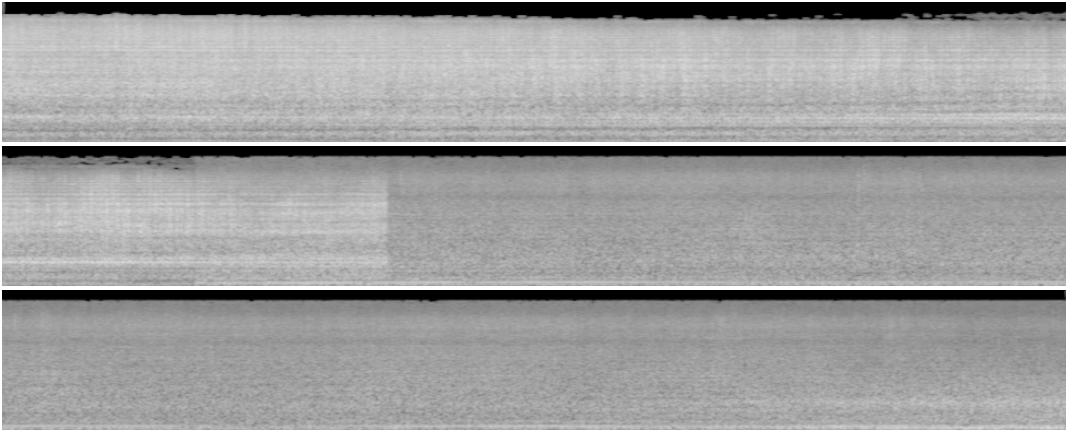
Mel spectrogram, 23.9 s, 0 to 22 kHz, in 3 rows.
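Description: Eurocopter EC135 P2 helicopter, with twin turboshaft engines and a Fenestron tail rotor, lifting off and flying away: loud turbine whine and rotor noise. About eleven seconds in, it drops suddenly to a quieter, distant drone with a steady low hum as the helicopter climbs off.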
